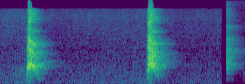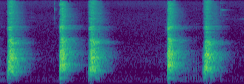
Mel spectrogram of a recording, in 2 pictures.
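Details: Shih Tzu giving a run of clear, sharp barks, first two spaced well apart, then closer pairs, eight in all, with silence between.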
